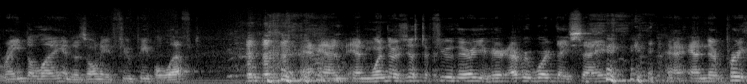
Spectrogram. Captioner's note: laughter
